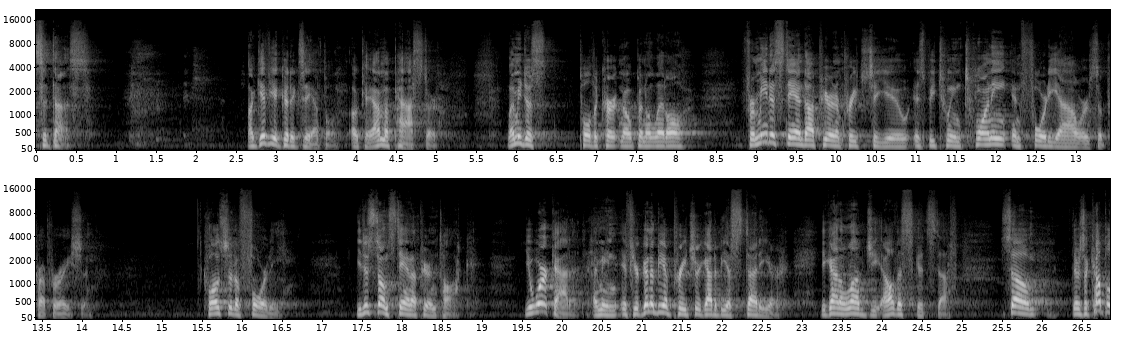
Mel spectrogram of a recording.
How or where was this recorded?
large echoing room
